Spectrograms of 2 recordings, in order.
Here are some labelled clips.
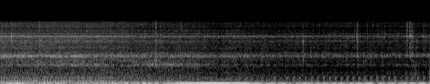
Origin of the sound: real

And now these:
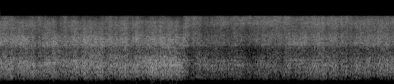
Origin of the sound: real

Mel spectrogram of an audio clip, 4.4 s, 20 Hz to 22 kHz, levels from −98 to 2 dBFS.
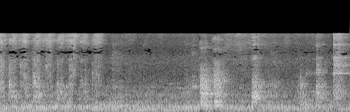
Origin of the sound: real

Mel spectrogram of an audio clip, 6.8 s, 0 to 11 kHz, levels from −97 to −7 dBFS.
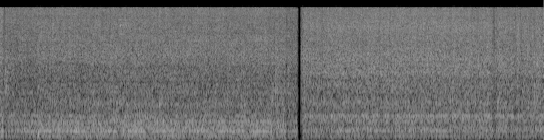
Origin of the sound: fake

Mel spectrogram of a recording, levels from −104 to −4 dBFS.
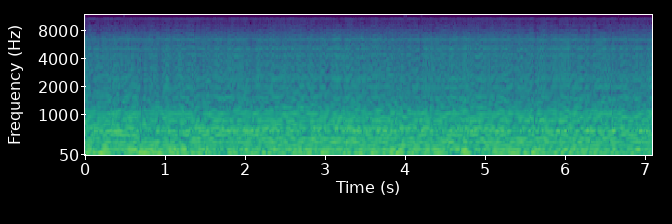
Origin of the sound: fake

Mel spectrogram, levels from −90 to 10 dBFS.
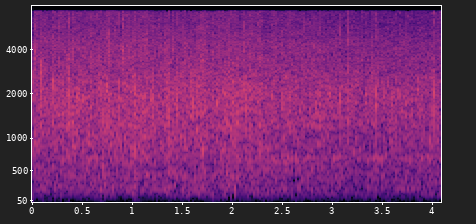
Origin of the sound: fake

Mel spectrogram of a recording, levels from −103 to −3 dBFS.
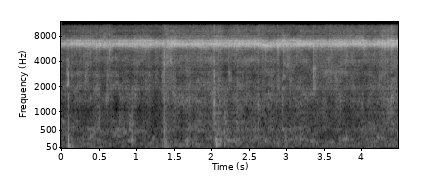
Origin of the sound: fake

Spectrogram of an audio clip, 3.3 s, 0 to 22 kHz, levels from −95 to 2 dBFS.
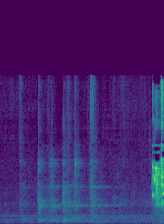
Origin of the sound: real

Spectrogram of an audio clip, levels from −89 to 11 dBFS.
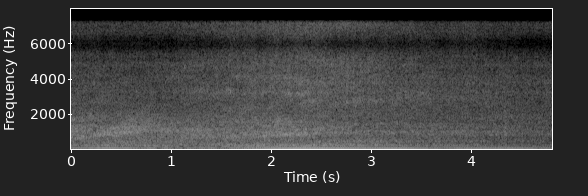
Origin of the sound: fake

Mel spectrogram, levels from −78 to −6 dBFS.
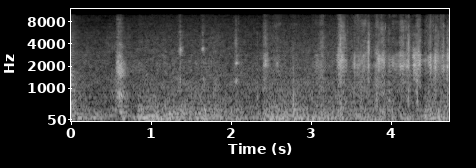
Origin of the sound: fake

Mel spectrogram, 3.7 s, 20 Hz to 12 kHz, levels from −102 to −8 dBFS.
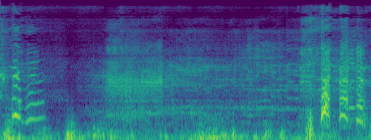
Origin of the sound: fake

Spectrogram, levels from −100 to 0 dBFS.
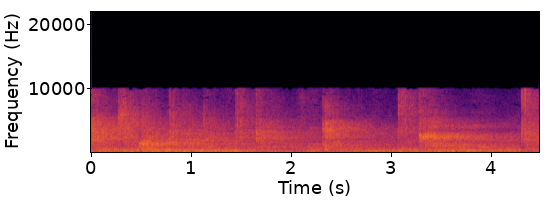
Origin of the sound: real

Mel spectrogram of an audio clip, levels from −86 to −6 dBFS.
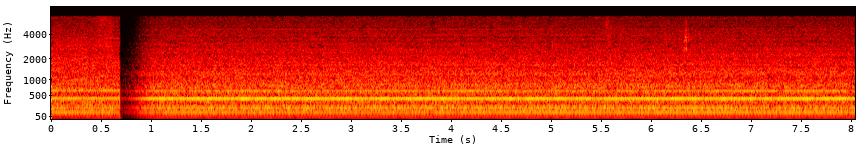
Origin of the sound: real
